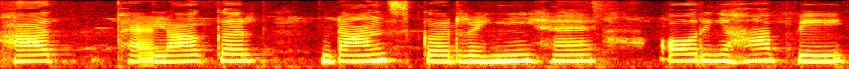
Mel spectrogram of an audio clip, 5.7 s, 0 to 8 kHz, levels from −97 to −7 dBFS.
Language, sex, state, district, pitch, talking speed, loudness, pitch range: Hindi, female, Bihar, Kaimur, 245 Hz, 105 wpm, -15 LUFS, 230-255 Hz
